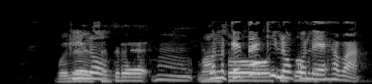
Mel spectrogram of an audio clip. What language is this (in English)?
Odia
